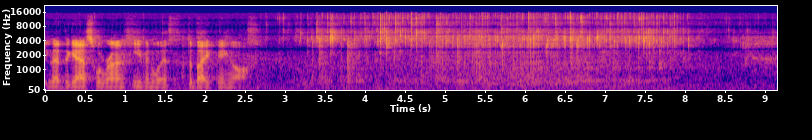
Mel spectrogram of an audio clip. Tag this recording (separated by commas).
Water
